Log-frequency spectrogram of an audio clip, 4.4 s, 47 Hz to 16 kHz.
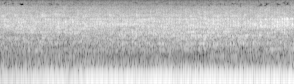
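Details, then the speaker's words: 1965 Ford Mustang 289 V8 (messed-up Mustang) idling at the tailpipe after 15 minutes of Edelbrock carburetor adjustment; previously shook, running on few cylinders. Now deep, steady burble with even pulses, no misses: normal healthy idle. "now it actually sounds like a little 289 shirt so yeah it it sounded for all money like it was really not well at all"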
